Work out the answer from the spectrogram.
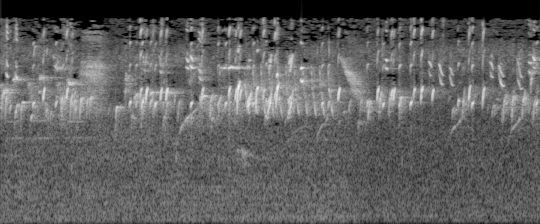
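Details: Trained goldfinch in full song meant to stimulate other songbirds: fast high twittering with buzzy trills and slurred upward whistles, continuous throughout.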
